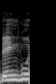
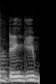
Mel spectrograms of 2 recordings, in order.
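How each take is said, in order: First: The word ends with an oo sound. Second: The word ends with an ee sound. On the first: The speaker calls it wrong. "आज के बाद आपने इसको डेंगू नहीं बोलना" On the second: The speaker calls it right. "डेंगी बोलना है"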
